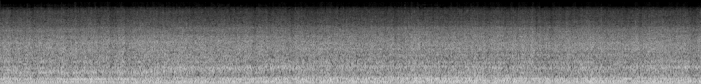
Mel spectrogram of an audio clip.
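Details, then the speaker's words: 1985 GMC Sierra S15 (S10-type) 2.5L four-cylinder 2WD pickup, about 31,000 on the odometer, straight-piped after a plugged catalytic converter, fully hot: loud raspy open-pipe idle stuck high with an occasional faint stumble; owner suspects the idle control valve; head gasket also suspect. "You can tell the idle up. Now the engine's already hot. That idle should be coming down. It shouldn't be that high still yet."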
